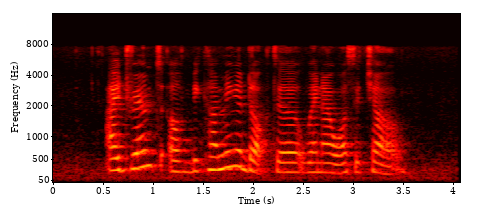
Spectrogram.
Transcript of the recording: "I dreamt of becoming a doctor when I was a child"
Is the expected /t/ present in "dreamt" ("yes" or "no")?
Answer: yes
